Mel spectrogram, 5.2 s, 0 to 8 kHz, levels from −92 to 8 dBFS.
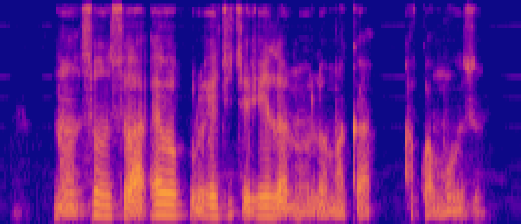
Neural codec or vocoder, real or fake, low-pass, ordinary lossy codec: vocoder, 22.05 kHz, 80 mel bands, HiFi-GAN; fake; 7.2 kHz; none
